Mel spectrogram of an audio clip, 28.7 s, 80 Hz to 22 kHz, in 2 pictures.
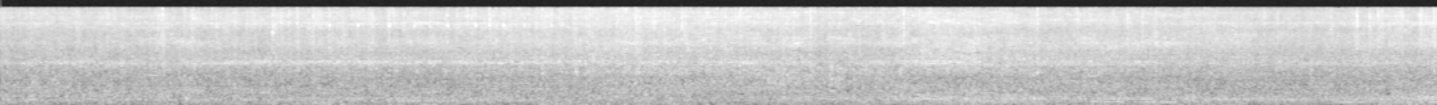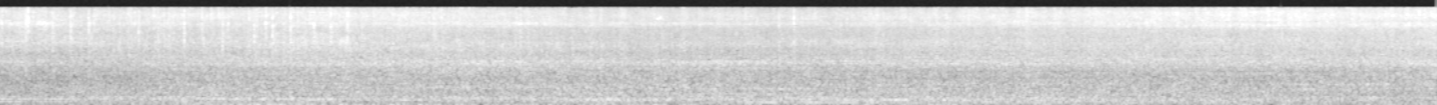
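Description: Märklin H0 model trains running on the layout: a steady whirr of the little electric motors and metal wheels rolling on the track, with a faint high whine. It grows louder about halfway through as a model steam locomotive with coaches runs close by.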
